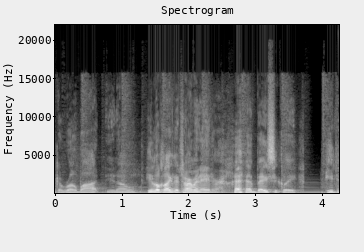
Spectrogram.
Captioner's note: laugh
